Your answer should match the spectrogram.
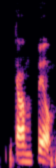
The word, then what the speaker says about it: campeón: eso resultó ser el campeón, ¿no? O sea, ¿cómo se escribía campeón? Correcto. Muy bien. ¿Por qué? Porque es aguda, ¿no? Campeón, o sea, es la última sila, la más fuerte.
